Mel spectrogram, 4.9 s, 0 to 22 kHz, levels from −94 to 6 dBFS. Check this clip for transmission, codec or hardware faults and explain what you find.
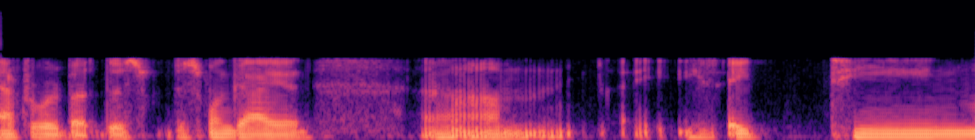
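Two faults are present: iLBC coding across the whole speech clip, and one short dropout concealed by the decoder.

The iLBC codec runs throughout. It codes each 20 ms frame's excitation independently, consistent with its 15.2 kbps mode. The damage is plainly audible as a rough, slightly synthetic voice. On a spectrogram, everything stops sharply at 4 kHz, with a smeared harmonic texture below.

Lost iLBC frames occur from 0.40 to 0.43 s, just before "this this one", most likely a single missing 20 ms frame. The decoder fills the gap by repeating the last pitch cycle mixed with noise, which sounds like a brief buzzy hold. The waveform shows a short run of near-identical periods. The spectrogram shows flat, blurred harmonics, then a clean recovery.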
